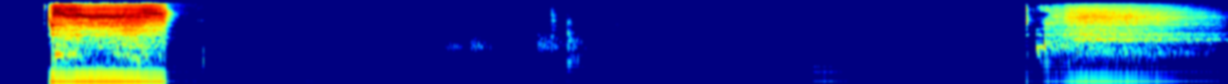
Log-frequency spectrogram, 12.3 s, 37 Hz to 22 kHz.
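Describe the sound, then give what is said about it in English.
Deep breathing exercise: one loud, forceful breath, then near-silence while the breath is held for several seconds with only faint small sounds, before another long, rushing breath begins. “And then when you take that next inhale, hold it for 10 to 15 seconds.”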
